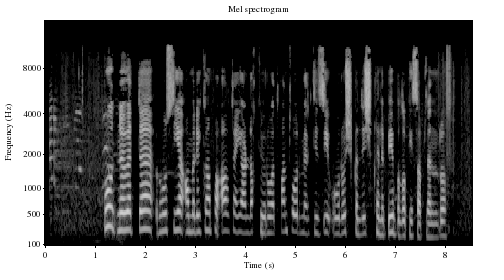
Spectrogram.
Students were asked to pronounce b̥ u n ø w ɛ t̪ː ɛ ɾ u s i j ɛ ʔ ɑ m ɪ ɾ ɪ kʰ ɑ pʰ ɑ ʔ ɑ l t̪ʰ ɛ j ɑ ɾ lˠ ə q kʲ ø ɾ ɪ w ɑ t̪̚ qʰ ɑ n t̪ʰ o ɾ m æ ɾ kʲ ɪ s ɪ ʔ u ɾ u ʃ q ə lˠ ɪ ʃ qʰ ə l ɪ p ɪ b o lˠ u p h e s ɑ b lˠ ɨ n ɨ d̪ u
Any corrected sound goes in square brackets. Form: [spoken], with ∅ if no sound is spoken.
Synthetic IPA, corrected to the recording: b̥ u n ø w ɛ t̪ː ɛ ɾ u s i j ɛ ʔ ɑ m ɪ ɾ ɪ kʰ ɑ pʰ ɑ ʔ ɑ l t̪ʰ ɛ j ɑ ɾ lˠ ə q kʲ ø ɾ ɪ w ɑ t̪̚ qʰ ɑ n t̪ʰ o ɾ m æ ɾ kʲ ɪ [z] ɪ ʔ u ɾ u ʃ q ə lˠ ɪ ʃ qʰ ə l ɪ p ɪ b o lˠ u p h e s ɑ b lˠ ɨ n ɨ d̪ u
